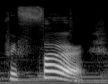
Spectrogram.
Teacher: Nó có hai âm tiết và trọng âm của nó sẽ rơi vào âm thứ hai.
